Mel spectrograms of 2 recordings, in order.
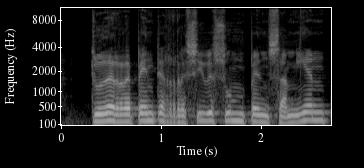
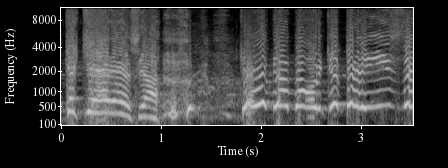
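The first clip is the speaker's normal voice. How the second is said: much higher, loud, laughing wife's whine; laughing mock wife; 12 dB louder, slower than usual. Wife asking her husband what's wrong, laughing squeals.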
